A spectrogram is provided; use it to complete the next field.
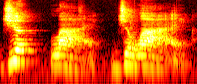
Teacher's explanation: So I'm just because that first syllable is the weak one, I'm just taking that oo and kind of reducing it to schwa.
